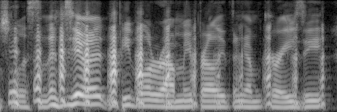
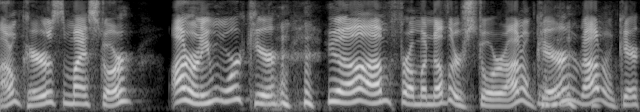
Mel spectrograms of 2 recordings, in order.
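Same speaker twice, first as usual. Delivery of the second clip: play-acted, full-on sassy, cheeky delivery; 8 semitones higher than usual. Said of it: "super sassy to the lady".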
